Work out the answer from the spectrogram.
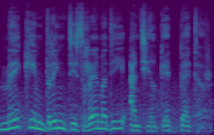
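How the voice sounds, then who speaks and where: A woman's voice: on the low side, expressive, moderate pace, dark tone, close to an everyday voice. A woman playing a proud, blunt native herbalist mother in a video game, speaking tersely. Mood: proud, stern. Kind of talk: video game dialogue acting. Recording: outdoor ambience noise behind voice.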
